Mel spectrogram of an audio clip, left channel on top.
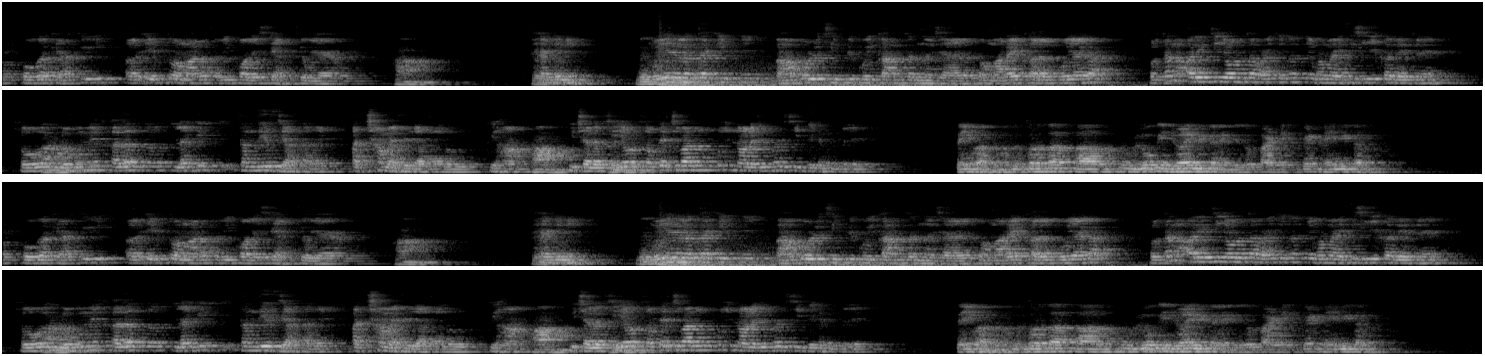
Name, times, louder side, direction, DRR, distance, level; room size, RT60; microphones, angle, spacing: voice 1, 0.0-3.4 5.3-5.8 6.5-11.0 11.5-14.3 15.0-20.0 20.5-23.4, equal, 85° left, -3 dB, 1.5 m, -29 dB
voice 2, 3.9-4.3 5.3-5.7 6.3-7.0 15.2-15.5 20.1-20.5 20.9-21.2 24.4-28.5, left 1 dB, 55° left, -6 dB, 0.7 m, -27 dB
Explosion, 6.6-11.7, equal, 15° left, 0.5 m, -40 dB
4.6 x 3.1 x 2.4 m, 0.78 s
head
